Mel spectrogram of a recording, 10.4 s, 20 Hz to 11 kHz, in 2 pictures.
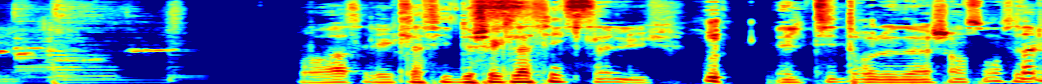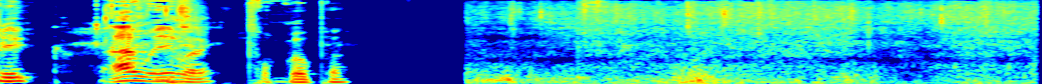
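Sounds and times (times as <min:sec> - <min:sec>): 
speech: 0:01.5 - 0:07.0
steady dense rain falling: 0:07.6 - 0:10.4.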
